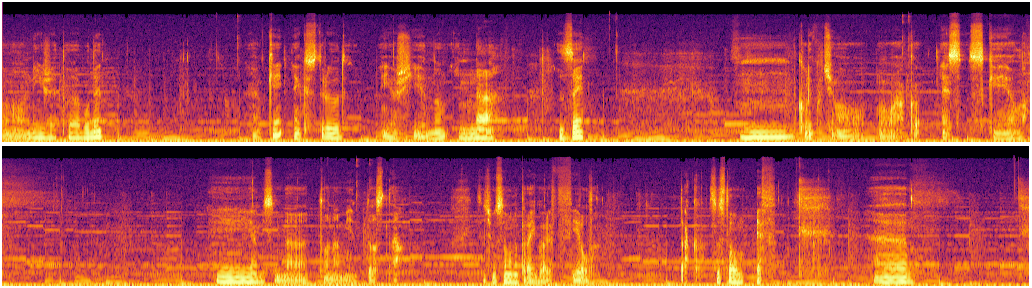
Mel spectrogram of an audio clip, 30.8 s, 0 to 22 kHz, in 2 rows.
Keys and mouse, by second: 4.2 e, 14.0 s, 21.3-23.0 middle drag, 25.0 f, 27.6 KP_1.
